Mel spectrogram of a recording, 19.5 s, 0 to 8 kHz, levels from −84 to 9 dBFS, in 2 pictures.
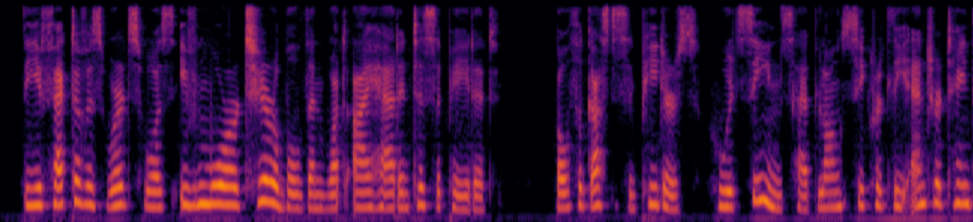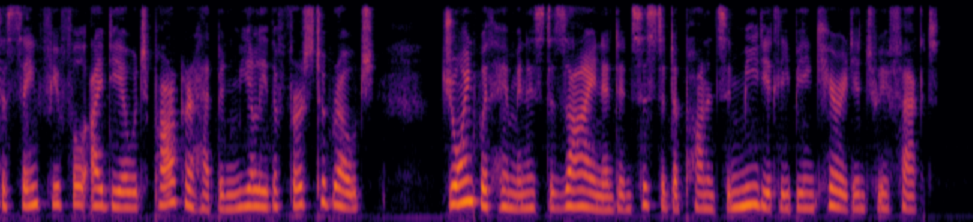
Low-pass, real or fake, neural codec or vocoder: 7.2 kHz; real; none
